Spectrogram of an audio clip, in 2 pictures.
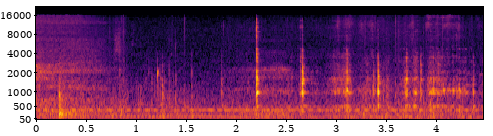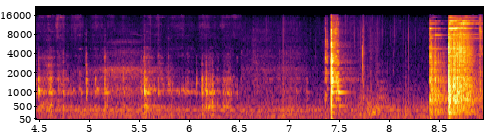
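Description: Allen key turning the buttstock retainer screw inside the VR80 shotgun's stock tube: faint small ticks and scrapes of metal in plastic, then a sharp click about seven seconds in and a short clatter near the end.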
